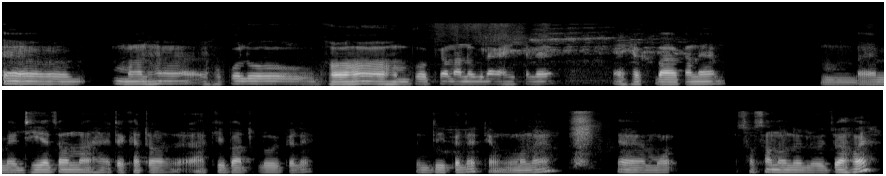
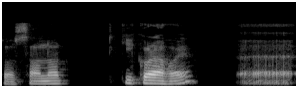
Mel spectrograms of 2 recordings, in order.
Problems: background sounds at intervals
